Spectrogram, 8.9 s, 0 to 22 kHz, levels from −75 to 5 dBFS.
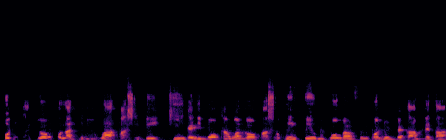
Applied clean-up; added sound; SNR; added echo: neural mask model DeepFilterNet 3.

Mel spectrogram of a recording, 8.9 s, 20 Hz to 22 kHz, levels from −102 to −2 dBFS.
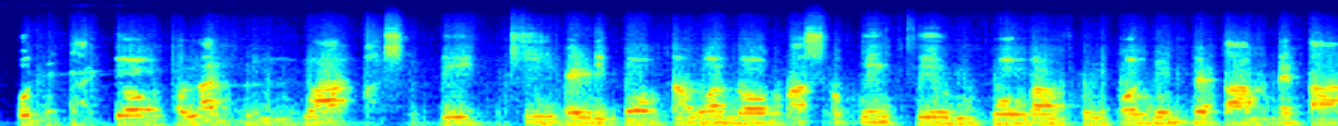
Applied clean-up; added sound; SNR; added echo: neural mask model RNNoise.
